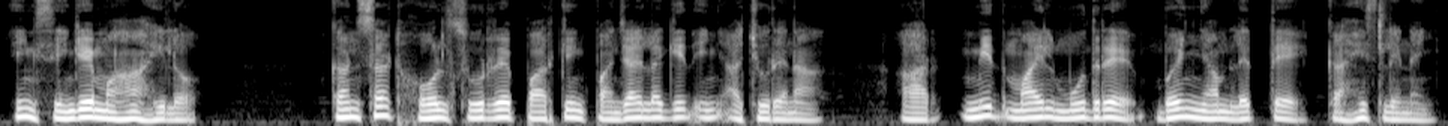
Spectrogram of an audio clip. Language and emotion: Santali, sad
